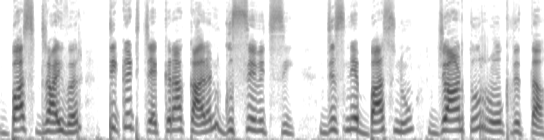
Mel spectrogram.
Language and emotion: Punjabi, angry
